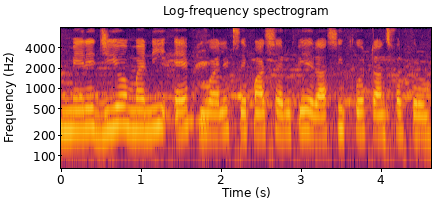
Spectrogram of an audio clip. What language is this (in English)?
Urdu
